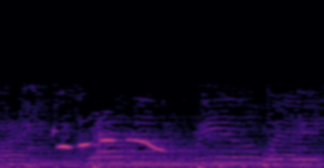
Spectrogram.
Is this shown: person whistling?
yes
